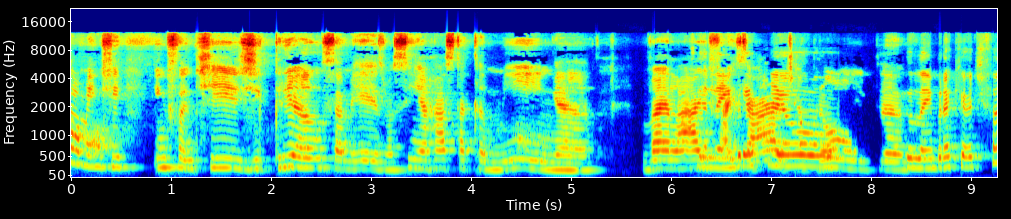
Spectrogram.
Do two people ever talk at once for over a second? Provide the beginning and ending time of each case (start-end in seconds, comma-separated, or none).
6.2-7.8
